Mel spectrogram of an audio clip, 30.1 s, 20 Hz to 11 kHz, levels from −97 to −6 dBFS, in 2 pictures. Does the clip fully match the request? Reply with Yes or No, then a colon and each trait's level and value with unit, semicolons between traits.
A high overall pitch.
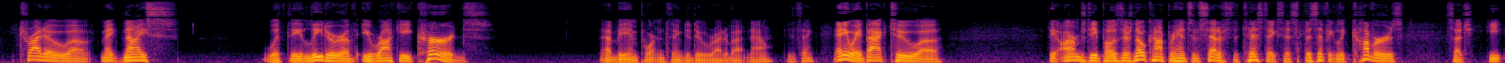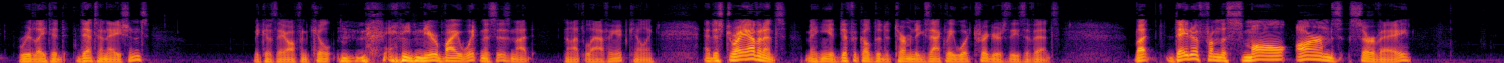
No: very low, 95 Hz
